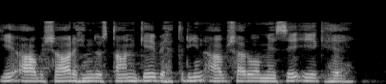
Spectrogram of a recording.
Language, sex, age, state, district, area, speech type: Urdu, male, 18-30, Uttar Pradesh, Saharanpur, urban, read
